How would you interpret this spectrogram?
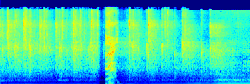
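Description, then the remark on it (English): A church audience claps steadily during a sermon for the full stretch, a dense, continuous patter of many hands, broken midway by one brief, louder burst before the clapping carries on. “Clap oh, clap.”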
